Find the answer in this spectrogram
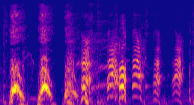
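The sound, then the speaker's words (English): A person imitates a barking dog, letting out a quick run of about nine short, yappy barks in close succession, fairly loud, with no other talking. “Barking like a dog.”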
